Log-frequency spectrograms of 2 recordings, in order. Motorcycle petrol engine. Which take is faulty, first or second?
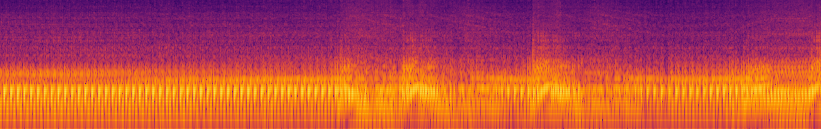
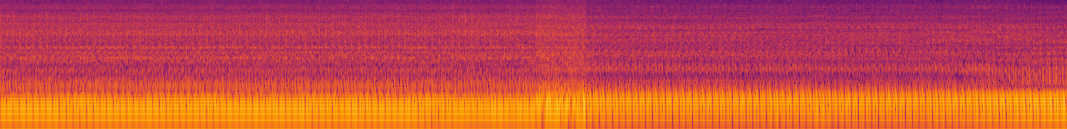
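first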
